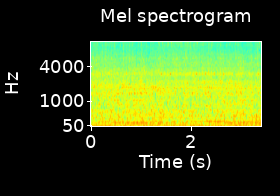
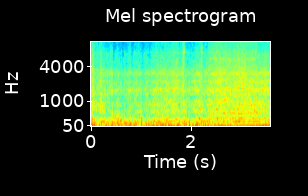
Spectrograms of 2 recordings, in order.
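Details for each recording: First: Jeep idling, heard from underneath; a loud low idle with a jangly, shuddering rattle, present since the rear main seal repair, caused by exhaust hitting a skid plate likely bent by the jack; fixed with fabricated spacers. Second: Jeep chased for a rattle since a rear main seal repair, later traced to a bent skid plate: steady, even idle with a deep exhaust drone and no rattle or buzzing underneath; normal idle.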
